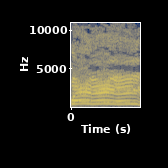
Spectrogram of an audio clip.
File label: "ay", voice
